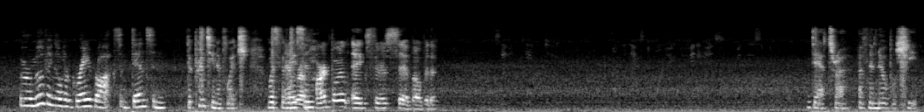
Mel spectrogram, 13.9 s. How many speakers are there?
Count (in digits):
4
